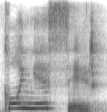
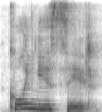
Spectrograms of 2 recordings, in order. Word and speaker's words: conhecer: Our second verb that is equivalent to know is conhecer. Remember the pronunciation of the sequence NH? If you don't, watch that class. So repeat after me. Conhecer.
